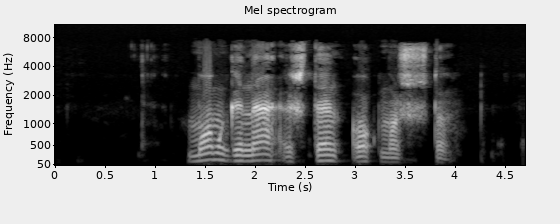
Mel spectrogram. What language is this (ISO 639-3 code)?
chm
